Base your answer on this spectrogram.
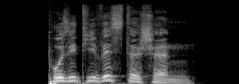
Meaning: inflection of positivistisch: 1. strong genitive masculine/neuter singular 2. weak/mixed genitive/dative all-gender singular 3. strong/weak/mixed accusative masculine singular 4. strong dative plural
- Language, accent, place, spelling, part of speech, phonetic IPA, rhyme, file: German, Germany, Berlin, positivistischen, adjective, [pozitiˈvɪstɪʃn̩], -ɪstɪʃn̩, De-positivistischen.ogg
